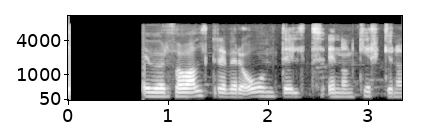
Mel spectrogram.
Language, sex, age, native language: Icelandic, male, 13, Icelandic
